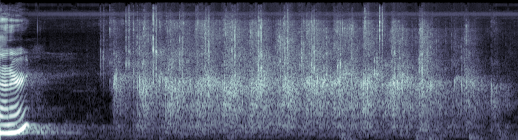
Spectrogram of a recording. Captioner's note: audience claps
